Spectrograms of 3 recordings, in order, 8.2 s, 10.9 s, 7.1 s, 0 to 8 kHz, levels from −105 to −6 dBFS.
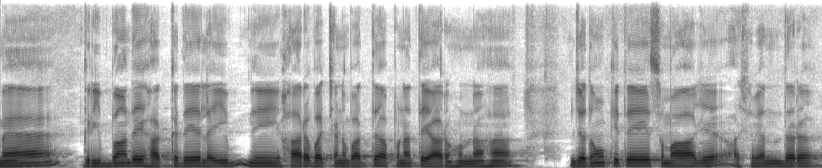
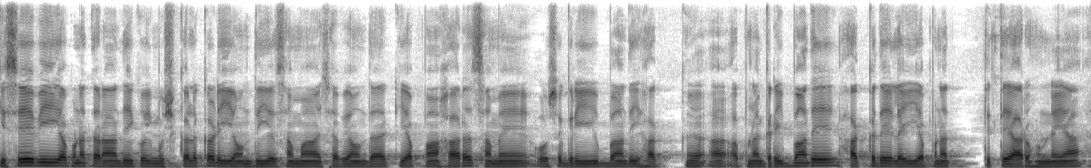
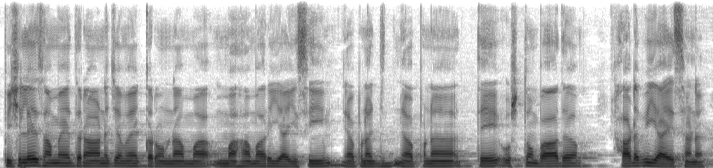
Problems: none marked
